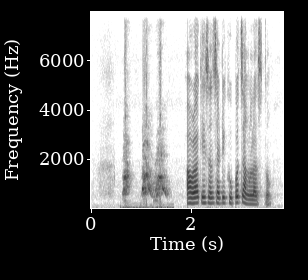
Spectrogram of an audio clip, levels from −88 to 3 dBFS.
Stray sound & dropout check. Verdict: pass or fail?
fail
